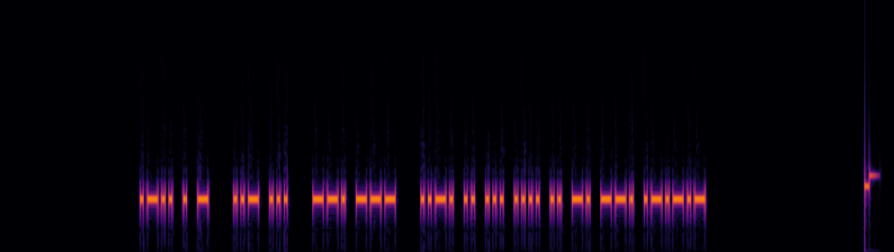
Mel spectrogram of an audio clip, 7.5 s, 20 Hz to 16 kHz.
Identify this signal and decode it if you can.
Morse code, heard as a keyed tone, about 40 wpm, 700 Hz. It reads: LET US GO FISHING.
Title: Sentences from Top 1000 Words - Review Part 5 - 40wpm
